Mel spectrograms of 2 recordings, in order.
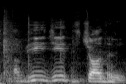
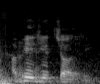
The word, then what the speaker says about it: Abhijit Choudhury: Let me rectify how you pronounce my name first, you know. It's Abhijit Choudhury. Abhijit? Abhijit Choudhury. I I didn't recognize the J, sorry.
